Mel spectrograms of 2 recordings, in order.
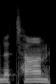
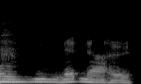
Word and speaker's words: Netanyahu: by both benny gantz and prime minister benjamin natan who said his name wrong again probably after 510 days that's like his third mention in here yeah oh netanyahu michael jordan's autografter nike once trainers from 1985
